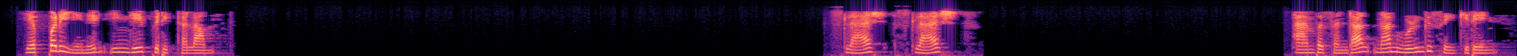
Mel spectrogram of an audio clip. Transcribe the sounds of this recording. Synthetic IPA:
ɛpːɐɽiɛnɪlɪŋɡeːpɪɾɪkːɐlaːm | slaːʂslaːʂ | aːmbɐsɐnɖaːlnaːnʊɻɯŋɡɯsɛjɣɪreːn

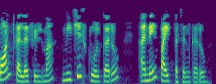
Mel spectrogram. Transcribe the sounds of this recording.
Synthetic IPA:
fɔ̃ɳʈkələɾfɪlmãnit͡ʃeskɾoːlkəɾo | ə̰neʋaiʈ̚pɐsə̃nd̪̚kəɾo

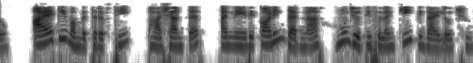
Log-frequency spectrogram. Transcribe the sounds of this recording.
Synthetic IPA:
o | aːjeʈiʋɐmbət̪əɾəft̪ʰi | bʱaːʃãːnt̪əɾ | ɐneɾɪkɔːɾɖĩŋɡkɐɾnaːɾɦũd͡ʒoːt̪isʊlə̃ŋkiʋɪd̪ʱaːjɪloːt͡ʃʰu

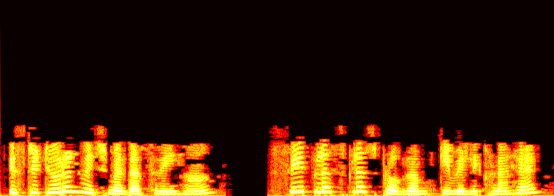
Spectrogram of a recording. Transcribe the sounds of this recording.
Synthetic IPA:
ɪ̃sʈiːʈjoːɾəlʋɪt͡ʃmɛ̃ːd̪əsɾəɦiːɦãː | siːpləspləspɾoːɡɾaːmkɪʋẽːlɪkʰɳaːɦɛː

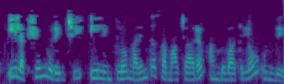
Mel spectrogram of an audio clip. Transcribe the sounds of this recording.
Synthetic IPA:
iːlɐkʂɐmɡuɾiɲt͡ʃiiːliŋklo̞ːmɐɾint̪ɐsɐmaːt͡ʃaːɾɐmɐnd̪ubaːʈulo̞ːʔund̪i

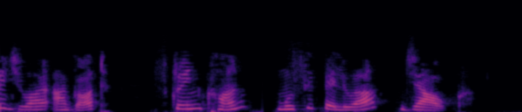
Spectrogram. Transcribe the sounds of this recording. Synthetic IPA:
jzʊwaɹʔaɡɔt | skɹinkʰɔn | musipelʊwazaʊk

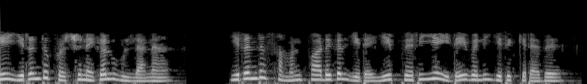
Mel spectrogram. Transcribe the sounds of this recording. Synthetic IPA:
eɪɾɐɳɖɯpɪɾɐt͡ʃːɪnɐɪɣɐɭʊɭːɐnɐ | ɪɾɐɳɖɯsɐmɐnpaːɽɯɣɐɭɪɽɐjeːpɛɾɪjɐɪɽɐɪʋɐɭiɪɾɯkːɪrɐðɯ

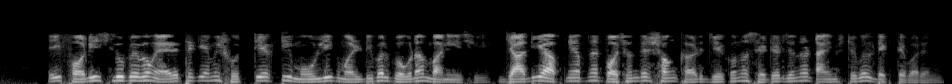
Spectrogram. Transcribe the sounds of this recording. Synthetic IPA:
ejfɔɾid͡ʑslupeboŋeɾet̪ʰekeamiʃot̪ːiek̚ʈimowlikməlʈipəlpɾoɡɾambaniet͡ɕʰid͡ʑad̪ieapniapnaɾpɔt͡ɕʰond̪eɾʃɔŋkʰaɾd͡ʑekonoseʈeɾd͡ʑonːoʈajmsʈebəld̪ekʰt̪epaɾen

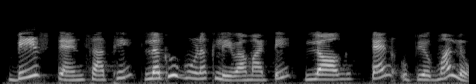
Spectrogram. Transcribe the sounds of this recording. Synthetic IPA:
besʈɛnsat̪ʰeləɡʱuɡuɽ̃əkleʋamaʈelɔɡʈɛnupjoɡmãlo

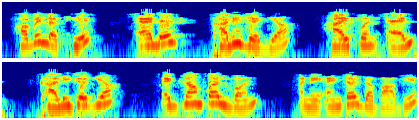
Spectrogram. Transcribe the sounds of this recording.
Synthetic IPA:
həʋeləkʰie | eles | kʰalid͡ʒəɡja | hajfənel | kʰalid͡ʒəɡja | eɡzãmpəlʋən | ə̰neʔẽɳʈəɾd̪əbaʋje

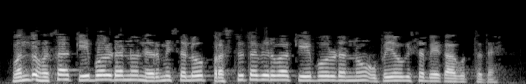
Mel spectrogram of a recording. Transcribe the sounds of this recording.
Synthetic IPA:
ʋond̪uɦɔsɐkeːboːɾɖɐnːuniɾmisɐlupɾɐst̪ut̪ɐʋiɾuʋɐkeːboːɾuɽɐnːuːpɐjoːɡisɐbɛːkaːɡut̪ːɐd̪e̞

